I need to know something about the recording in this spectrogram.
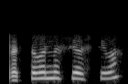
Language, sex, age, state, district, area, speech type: Sanskrit, female, 45-60, Karnataka, Dakshina Kannada, urban, conversation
